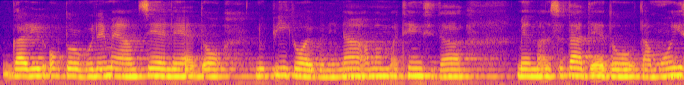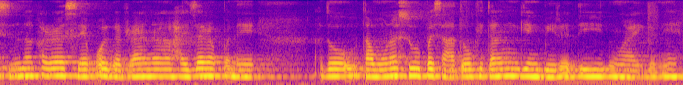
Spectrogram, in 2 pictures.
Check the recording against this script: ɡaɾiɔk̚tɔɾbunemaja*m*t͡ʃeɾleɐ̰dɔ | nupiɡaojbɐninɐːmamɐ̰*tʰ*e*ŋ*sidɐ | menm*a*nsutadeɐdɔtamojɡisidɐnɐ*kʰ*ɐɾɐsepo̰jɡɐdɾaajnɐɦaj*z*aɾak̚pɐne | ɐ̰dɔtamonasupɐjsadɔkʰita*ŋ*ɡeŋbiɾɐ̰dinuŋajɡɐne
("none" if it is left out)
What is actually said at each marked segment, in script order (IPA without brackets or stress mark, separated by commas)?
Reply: m, tʰ, ŋ, a, kʰ, z, ŋ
